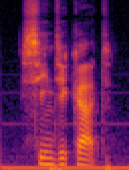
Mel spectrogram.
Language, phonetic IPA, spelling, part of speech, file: Russian, [sʲɪnʲdʲɪˈkat], синдикат, noun, Ru-синдикат.ogg
- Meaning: syndicate, combine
